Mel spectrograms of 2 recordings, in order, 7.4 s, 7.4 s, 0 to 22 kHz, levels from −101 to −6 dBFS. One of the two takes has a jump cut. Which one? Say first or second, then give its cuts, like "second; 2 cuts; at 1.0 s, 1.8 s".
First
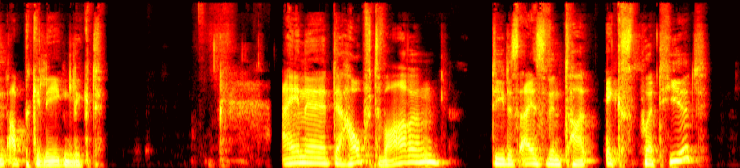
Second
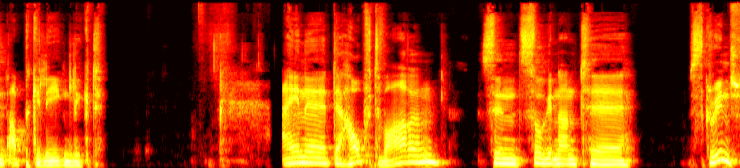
second; 1 cut; at 4.7 s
